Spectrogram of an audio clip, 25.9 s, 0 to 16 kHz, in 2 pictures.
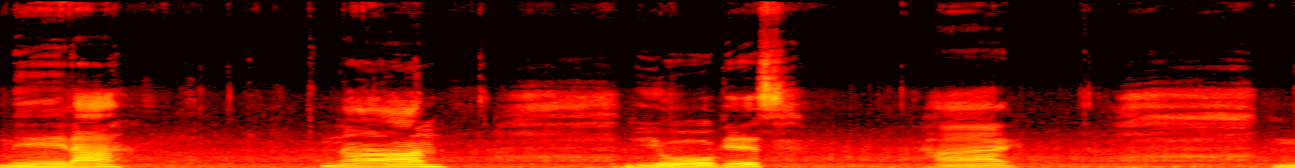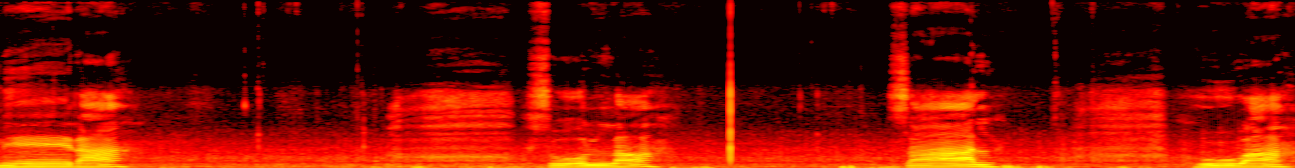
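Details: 16-year-old boy with self-reported stuttering (stammering), speaking while demonstrating his own fluency techniques, such as pausing after each word: stuttering.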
